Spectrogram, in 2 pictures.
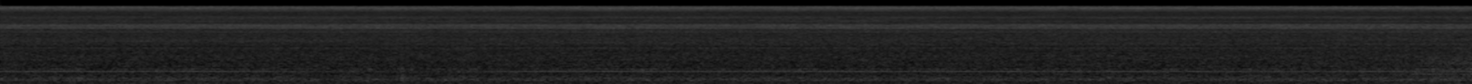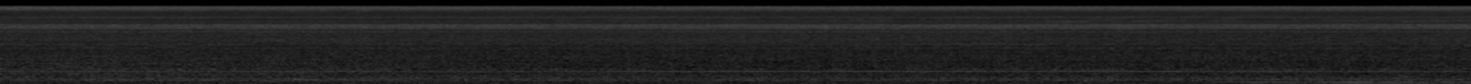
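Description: Pressure cooker up to pressure, steam hissing steadily from its weighted pressure valve, with a faint steady tone underneath.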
